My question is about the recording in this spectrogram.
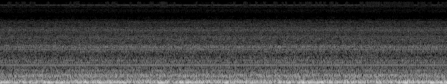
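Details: Lennox/Ducane furnace after replacing a faulty pressure switch (pressure-switch-open fault code): steady low hum with an even whoosh of air and no rattles or surging; the draft inducer runs normally.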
